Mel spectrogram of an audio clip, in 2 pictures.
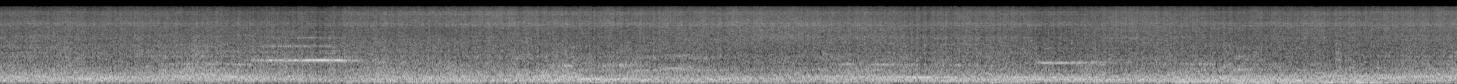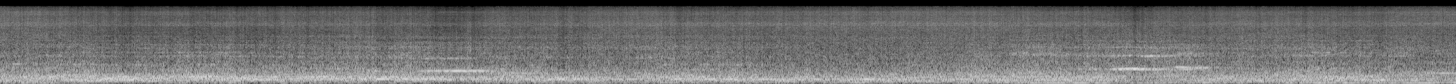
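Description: Train moving along the track, a steady loud rumble with brief high squeals of wheels on the rails here and there.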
